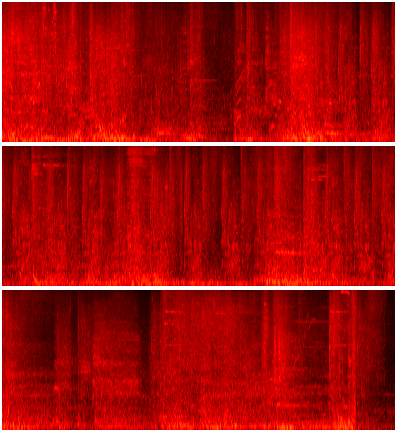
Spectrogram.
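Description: Game spells blast and crackle in a busy fight.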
